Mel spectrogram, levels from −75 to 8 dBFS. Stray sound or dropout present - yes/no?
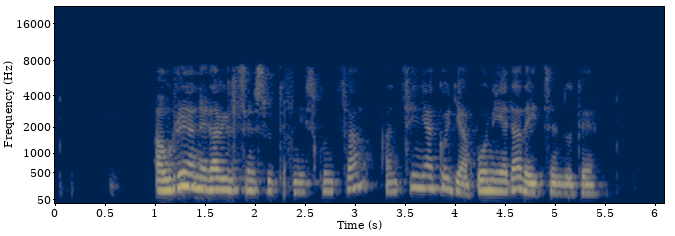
yes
